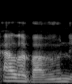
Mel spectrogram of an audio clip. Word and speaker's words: Alabone: Yeah, Alabone, yes.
